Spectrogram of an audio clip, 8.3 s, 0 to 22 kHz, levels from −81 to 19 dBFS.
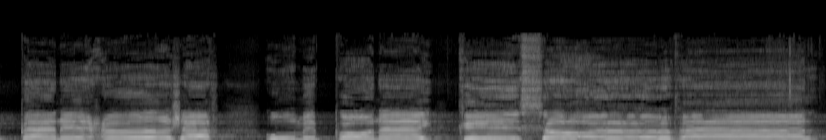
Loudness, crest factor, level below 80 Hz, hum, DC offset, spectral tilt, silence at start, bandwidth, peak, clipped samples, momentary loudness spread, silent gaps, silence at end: -19 LUFS; 14 dB; -76 dBFS; none; under 0.1%; -2 dB/octave; 0 s; 17 kHz; -4 dBFS; under 0.1%; 6 LU; none; 0.1 s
